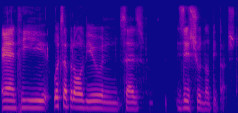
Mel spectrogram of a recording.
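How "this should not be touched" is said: exaggerated, outrageous French accent. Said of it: "in an outrageous French accent".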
